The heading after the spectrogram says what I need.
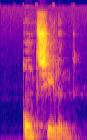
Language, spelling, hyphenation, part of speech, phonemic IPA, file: Dutch, ontzielen, ont‧zie‧len, verb, /ˌɔntˈzi.lə(n)/, Nl-ontzielen.ogg
- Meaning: 1. to kill 2. to remove inspiration 3. to remove the soul from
